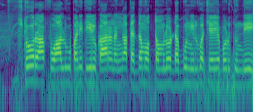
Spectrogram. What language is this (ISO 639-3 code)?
tel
